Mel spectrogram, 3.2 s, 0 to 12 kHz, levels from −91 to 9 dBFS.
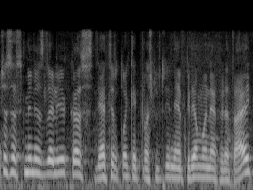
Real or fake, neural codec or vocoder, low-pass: fake; codec, 16 kHz, 4 kbps, X-Codec, HuBERT features, trained on general audio; 7.2 kHz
